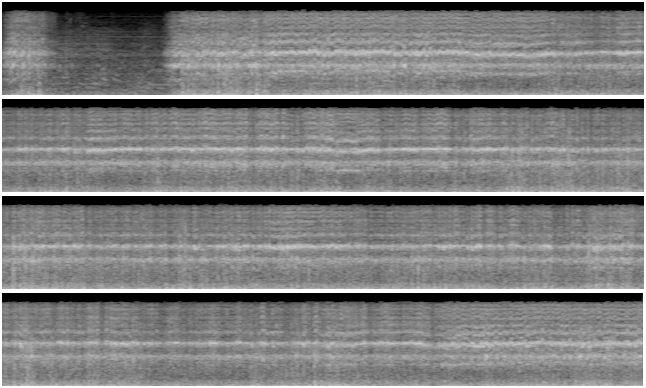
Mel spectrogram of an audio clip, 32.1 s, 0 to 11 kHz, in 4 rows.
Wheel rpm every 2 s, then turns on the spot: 20, 140, 190, 210, 230, 230, 230, 240, 230, 230, 230, 230, 230, 230, 220, 200.
none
